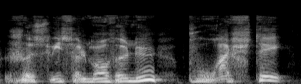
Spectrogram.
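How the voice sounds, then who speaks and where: A man's voice: mid-range voice, big pitch swings, a little slow, vocal fry, breathy edge, no room sound, clean studio sound, full character voice. A man voicing a sly, greedy tiger in a storybook, purring and scheming as he talks. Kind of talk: storybook character voice.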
